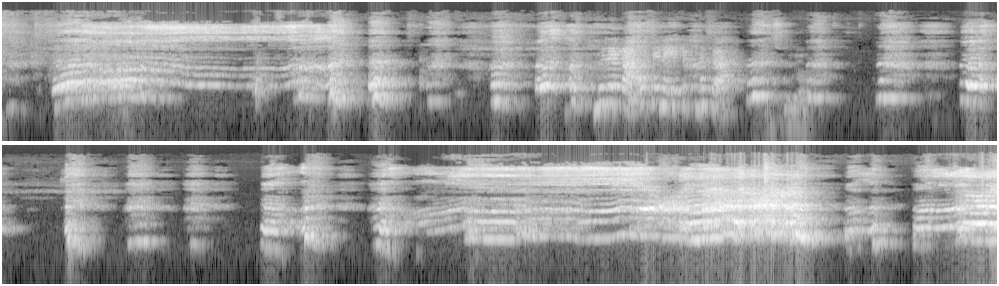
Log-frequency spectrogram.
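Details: Newborn baby girl's loud, rhythmic, vigorous crying in bursts just after birth, with adult voices, clapping and laughter in a small room.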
